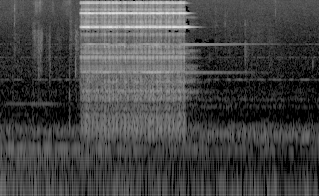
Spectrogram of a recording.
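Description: A telephone rings in the horror video game Little Hope: one loud, steady electronic ring lasting under two seconds that starts and stops abruptly over low, murky background ambience.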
